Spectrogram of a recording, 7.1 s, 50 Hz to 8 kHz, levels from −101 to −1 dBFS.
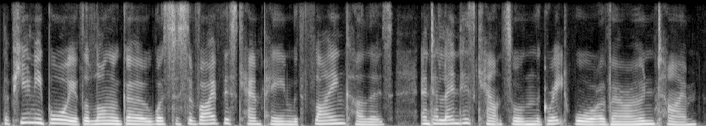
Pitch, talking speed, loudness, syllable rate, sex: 200 Hz, 240 wpm, -15 LUFS, 5.2 syllables/s, female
